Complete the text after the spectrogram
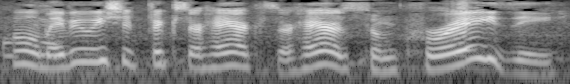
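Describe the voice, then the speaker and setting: A young woman, a parent, unboxing toys with a toddler outdoors, talking in an animated, encouraging way with frequent gasps. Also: on the high side, moderate pace. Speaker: parent and channel host. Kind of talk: casual toy unboxing with a toddler. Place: outdoors on a gravel patio by a fence. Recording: outdoor traffic noise.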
